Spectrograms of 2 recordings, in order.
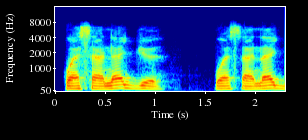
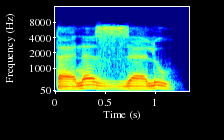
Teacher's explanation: Secara keterlibatan bagian lidah pun beda sebetulnya. Huruf jim yang lidah tengah berbeda dengan huruf zai yang lidah ujung seperti itu.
